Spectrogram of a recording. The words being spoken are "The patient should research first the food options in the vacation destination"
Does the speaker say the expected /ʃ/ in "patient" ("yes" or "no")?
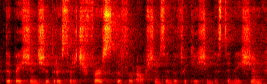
yes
